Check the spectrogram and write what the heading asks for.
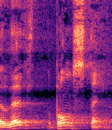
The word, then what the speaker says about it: Lev Bronstein: É Lev Bronstein, assim que se pronuncia.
